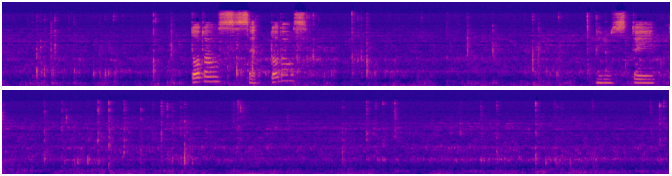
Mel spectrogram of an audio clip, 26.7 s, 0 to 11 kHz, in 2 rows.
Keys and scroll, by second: 0.3-11.6 typing, 9.1 Right, 11.7 Return, 13.2 shift+super+z, 14.1-17.5 typing, 20.8 ctrl+shift+Tab, 21.7 ctrl+Tab, 22.9 ctrl+shift+Tab, 23.0 ctrl+shift+d, 23.5-25.2 typing, 26.5 BackSpace.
